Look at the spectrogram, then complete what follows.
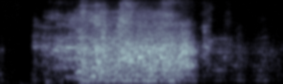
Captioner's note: laughter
